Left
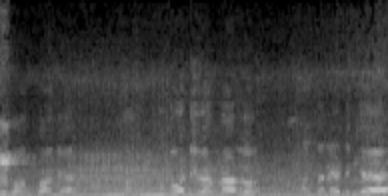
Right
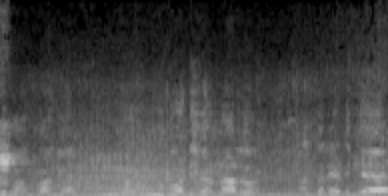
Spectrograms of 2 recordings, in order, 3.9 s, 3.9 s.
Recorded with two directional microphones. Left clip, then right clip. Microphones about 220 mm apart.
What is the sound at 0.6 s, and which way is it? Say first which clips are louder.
Speech: right 2 dB; 40° right (ahead or behind).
